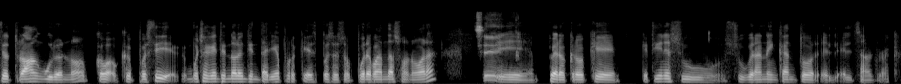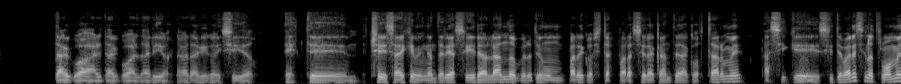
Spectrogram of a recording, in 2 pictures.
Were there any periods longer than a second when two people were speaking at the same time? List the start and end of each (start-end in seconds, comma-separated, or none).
none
